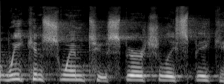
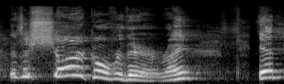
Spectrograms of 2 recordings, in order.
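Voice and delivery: usual speaking voice

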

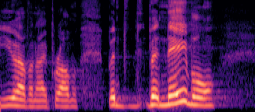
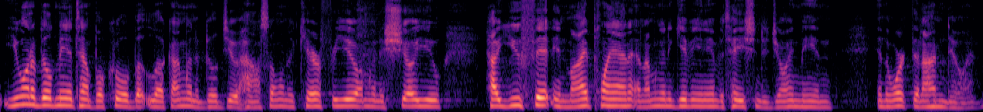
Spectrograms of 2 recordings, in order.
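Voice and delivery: much softer, reassuring promise; gentle, quiet divine reassurance; tender God; 4 semitones lower, 9 dB quieter than usual. Acted. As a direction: speak like a loving father. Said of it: "God says".

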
